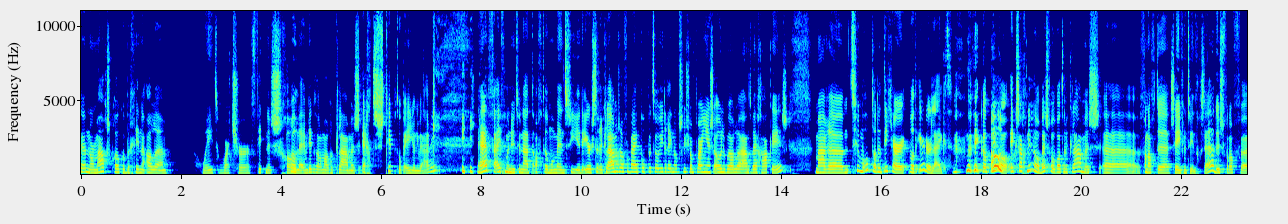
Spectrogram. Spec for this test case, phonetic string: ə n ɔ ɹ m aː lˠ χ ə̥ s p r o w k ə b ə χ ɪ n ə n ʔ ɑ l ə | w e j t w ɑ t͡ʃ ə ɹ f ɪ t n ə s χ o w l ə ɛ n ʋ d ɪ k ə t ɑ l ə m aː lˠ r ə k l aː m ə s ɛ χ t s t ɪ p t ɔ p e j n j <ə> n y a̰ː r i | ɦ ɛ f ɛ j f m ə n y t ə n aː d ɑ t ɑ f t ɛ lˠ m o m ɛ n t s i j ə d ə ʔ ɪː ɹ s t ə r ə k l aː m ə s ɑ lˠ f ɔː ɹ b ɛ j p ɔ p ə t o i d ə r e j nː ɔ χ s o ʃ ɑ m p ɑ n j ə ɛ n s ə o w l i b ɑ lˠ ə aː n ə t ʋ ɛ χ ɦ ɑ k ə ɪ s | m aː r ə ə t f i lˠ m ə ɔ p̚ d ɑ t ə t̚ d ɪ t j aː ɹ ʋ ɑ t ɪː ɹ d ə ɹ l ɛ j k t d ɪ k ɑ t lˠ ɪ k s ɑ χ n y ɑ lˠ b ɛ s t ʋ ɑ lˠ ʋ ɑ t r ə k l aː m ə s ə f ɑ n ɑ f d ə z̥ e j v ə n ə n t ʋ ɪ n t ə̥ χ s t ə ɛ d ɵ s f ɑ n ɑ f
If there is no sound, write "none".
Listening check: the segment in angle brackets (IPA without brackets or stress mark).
ɑ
